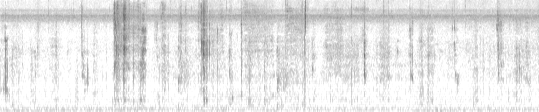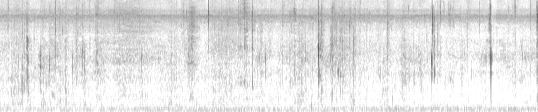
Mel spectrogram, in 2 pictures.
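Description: A person chewing and crunching food close to the microphone: irregular crisp crunches and clicks, a few sharper ones standing out.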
